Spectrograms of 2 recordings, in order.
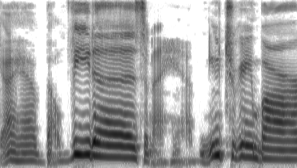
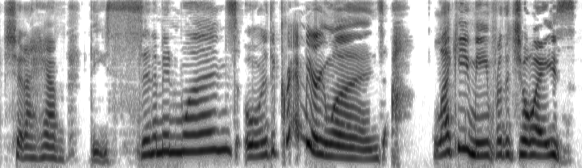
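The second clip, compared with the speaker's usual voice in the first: mock delight; 7 semitones higher, 6 dB louder than usual. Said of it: "I'm like".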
